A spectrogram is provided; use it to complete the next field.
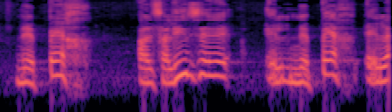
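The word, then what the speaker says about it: נֶפֶשׁ: porque es la palabra nepesh con sh al final. Neph. En el hebreo se pronuncia eh la sh con j. Entonces, la pronunciación hebrea es nepej.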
